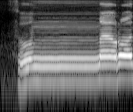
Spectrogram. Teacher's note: ada lagi hukum dengung pada mim mim syaddah ataupun kita panggil wajib wajib dengung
